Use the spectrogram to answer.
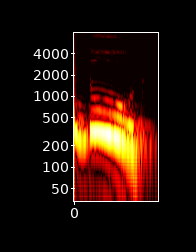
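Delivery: दूध with ऊ held long; long vowel demo. Shown as a demonstration. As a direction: stretch the ऊ in दूध. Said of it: "उच्चारण दीर्घ है".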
